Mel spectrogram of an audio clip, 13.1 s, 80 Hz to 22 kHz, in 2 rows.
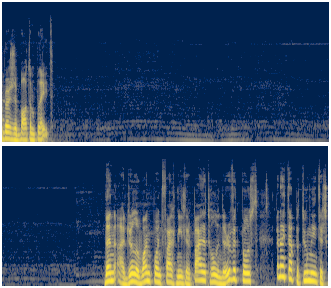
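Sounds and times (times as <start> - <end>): rotary tool wire brush hum: 0.0 - 13.0.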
